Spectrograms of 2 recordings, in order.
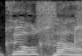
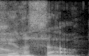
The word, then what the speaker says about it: Curaçao: Det Curaçao, tror jeg, det udtales. Curaçao. – Curaçao.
